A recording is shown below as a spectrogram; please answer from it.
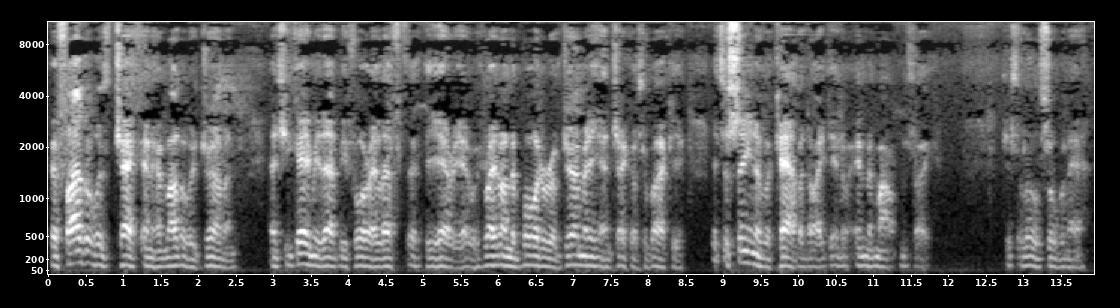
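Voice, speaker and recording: An elderly American man, an old veteran remembering his service in a plain, halting way. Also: on the low side, rough recording. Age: 80s or older. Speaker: World War II veteran. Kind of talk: personal reminiscence.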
